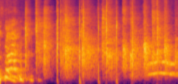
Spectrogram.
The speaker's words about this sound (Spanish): Fuertísimo aplauso y reconocimiento al señor tu...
